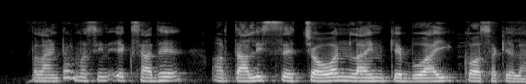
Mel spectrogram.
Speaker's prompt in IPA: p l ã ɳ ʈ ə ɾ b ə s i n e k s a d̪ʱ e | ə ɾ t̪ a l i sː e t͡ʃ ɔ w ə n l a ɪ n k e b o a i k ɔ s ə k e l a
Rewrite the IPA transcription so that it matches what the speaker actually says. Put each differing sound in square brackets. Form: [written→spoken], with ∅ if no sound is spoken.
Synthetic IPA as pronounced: p l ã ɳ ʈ ə ɾ [b→m] ə s i n e k s a d̪ʱ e | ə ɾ t̪ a l i sː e t͡ʃ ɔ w ə n l a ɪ n k e b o a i k ɔ s ə k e l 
